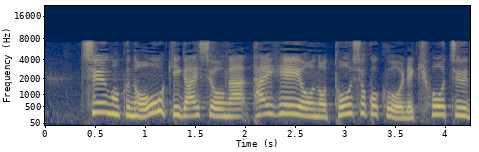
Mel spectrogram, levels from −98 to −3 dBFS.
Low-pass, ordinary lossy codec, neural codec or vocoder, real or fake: 7.2 kHz; none; none; real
